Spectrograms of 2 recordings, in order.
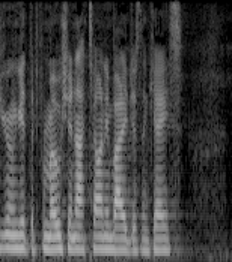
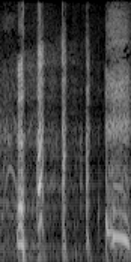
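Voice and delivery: high laugh; 13 semitones higher than usual. Real, not acted.

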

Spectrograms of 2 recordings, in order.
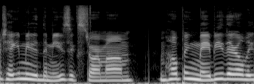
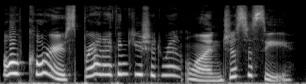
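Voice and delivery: mom voice; 11 semitones higher, 3 dB louder than usual. Acted. Mom voice returns.

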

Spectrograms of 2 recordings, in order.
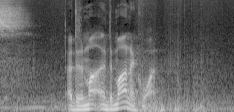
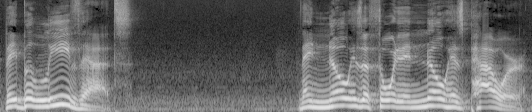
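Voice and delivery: preaching at full force; 7 semitones higher, slower than usual. Acted. Pastor drives home to the congregation that the demons know, preaching hard. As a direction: hammer each line home from the pulpit.

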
